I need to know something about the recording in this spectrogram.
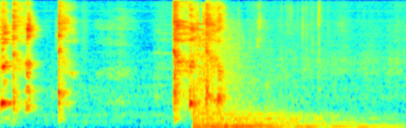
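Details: A quick run of harsh coughs, another cough, then a final cough followed by loud rumbling noise; a young man coughing, with a friend checking on him.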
